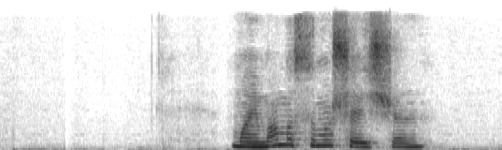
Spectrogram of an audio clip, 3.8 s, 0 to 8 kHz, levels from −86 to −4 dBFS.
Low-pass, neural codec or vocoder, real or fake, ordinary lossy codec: 7.2 kHz; codec, 24 kHz, 0.9 kbps, WavTokenizer, medium speech release version 1; fake; AAC, 32 kbps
